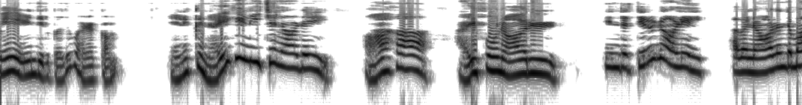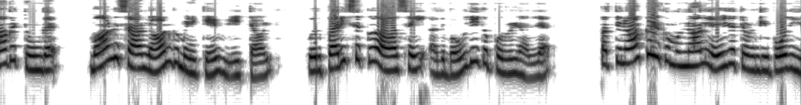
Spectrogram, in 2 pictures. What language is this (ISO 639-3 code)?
tam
